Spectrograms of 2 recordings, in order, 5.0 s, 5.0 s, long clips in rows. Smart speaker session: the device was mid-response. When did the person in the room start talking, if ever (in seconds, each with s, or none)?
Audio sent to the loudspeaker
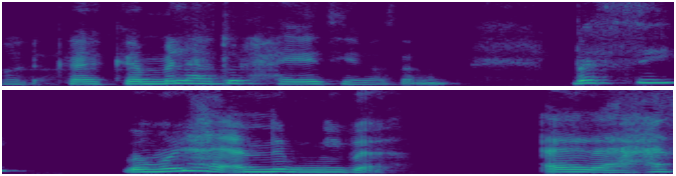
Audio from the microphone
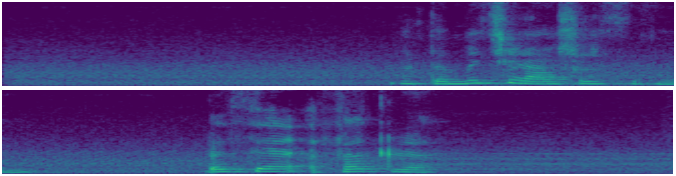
1.4 s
